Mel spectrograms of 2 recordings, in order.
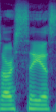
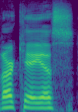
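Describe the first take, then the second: First: The name follows the original Japanese pronunciation. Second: The name follows the anime's English pronunciation. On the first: The speaker calls it right. "Go back to the original Japanese. The name is Arceus" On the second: The speaker calls it wrong. "how they decided to pronounce it in the anime"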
